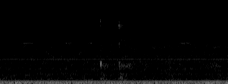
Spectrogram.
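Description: Two computer mouse clicks about a fifth of a second apart, over a steady low hum.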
